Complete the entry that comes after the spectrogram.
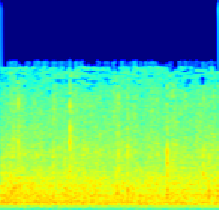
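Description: A football crowd at Middlesbrough versus Newcastle United applauds steadily, a dense continuous wash of clapping filling the stadium with no break.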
